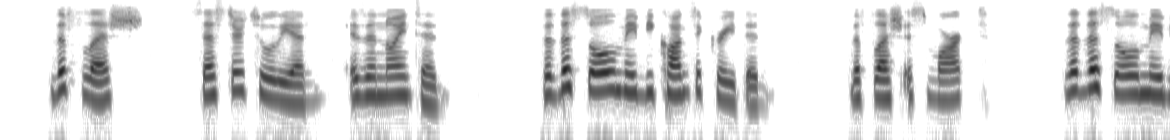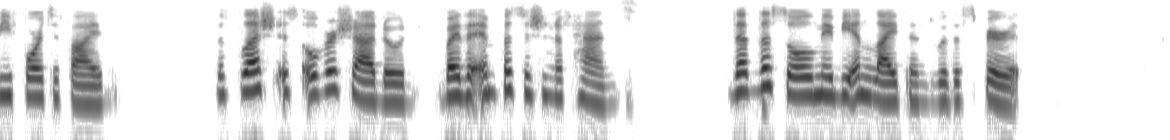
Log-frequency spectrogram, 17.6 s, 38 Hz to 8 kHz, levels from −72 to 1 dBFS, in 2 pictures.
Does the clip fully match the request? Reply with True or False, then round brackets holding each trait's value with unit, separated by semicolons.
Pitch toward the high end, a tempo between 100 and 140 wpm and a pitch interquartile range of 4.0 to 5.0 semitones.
True (210 Hz; 135 wpm; 4.3 semitones)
